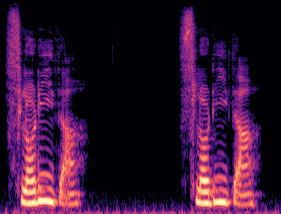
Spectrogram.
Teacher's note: notice also the stress it's not stressed on the o the way it is in English but on the I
